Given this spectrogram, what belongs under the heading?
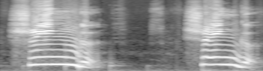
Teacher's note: दोनों में अनुस्वार है, जिससे ङ की ध्वनि निकलती है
